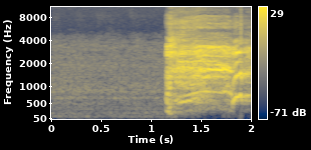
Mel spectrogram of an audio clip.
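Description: A man's loud vocal outburst, a shout of just under a second that starts about a second in, after faint background noise.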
